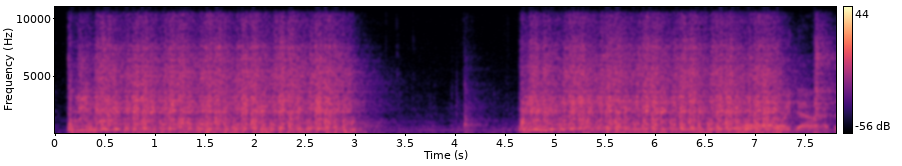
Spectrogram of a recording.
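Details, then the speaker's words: The Digger, a street-legal dragster built 50 years ago, first start after revival: engine roars briefly, dies almost to silence, then catches again roughly; crew suspects it flooded – hard start. "think we might have got flooded too much"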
